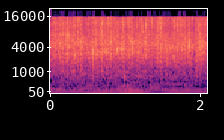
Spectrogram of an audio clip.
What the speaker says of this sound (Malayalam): ചിക്കൻ നന്നായിട്ട് ഫ്രൈ ആയിട്ടുണ്ട്.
